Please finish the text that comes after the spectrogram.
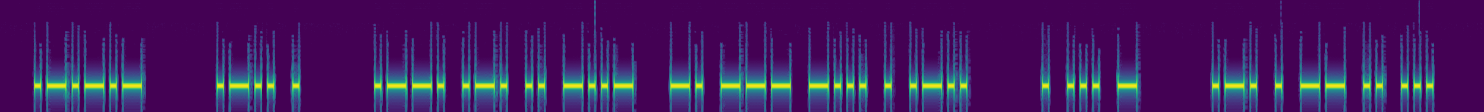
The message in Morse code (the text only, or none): . LE PRIX NOBEL EST REMIS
